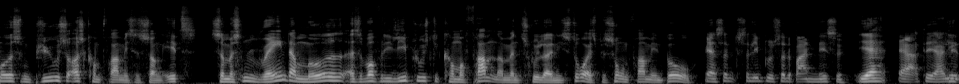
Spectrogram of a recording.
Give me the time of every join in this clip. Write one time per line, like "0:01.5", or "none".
0:02.0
